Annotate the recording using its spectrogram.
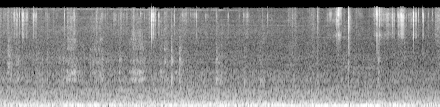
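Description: Airliner cabin noise as the jet rolls on the ground after landing: a steady low rumble of engines and wheels, with faint scattered rattles of cabin fittings.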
